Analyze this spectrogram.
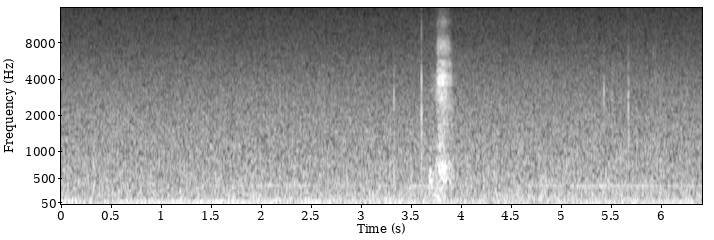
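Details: Cat that started throat-clearing right after eating, perhaps from overeating: one brief, sharp throat-clearing cough against a quiet room background.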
